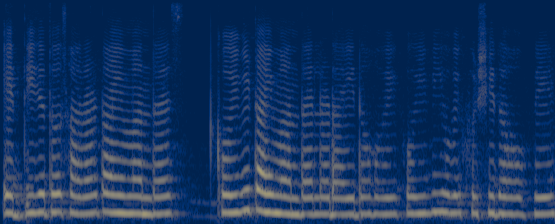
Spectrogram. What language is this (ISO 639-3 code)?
pan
